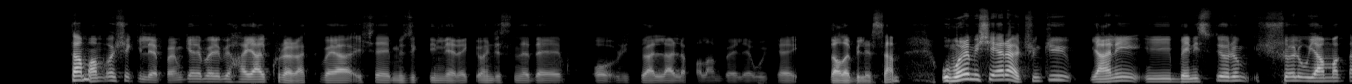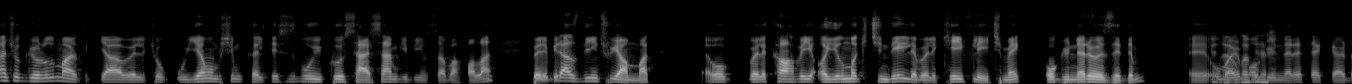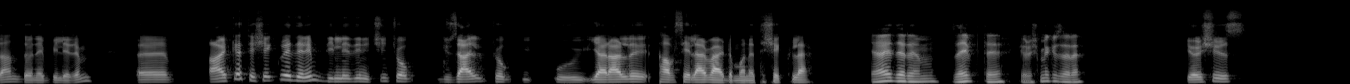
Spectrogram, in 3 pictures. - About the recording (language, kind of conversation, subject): Turkish, advice, Akşamları ekran kullanımı nedeniyle uykuya dalmakta zorlanıyorsanız ne yapabilirsiniz?
- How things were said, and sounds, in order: other background noise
